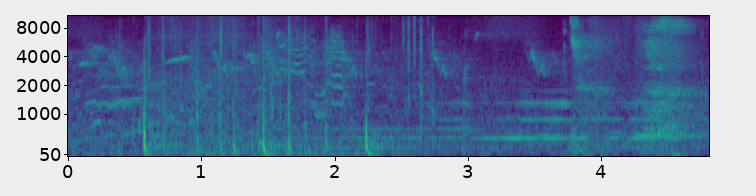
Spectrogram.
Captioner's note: chatter; sighs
